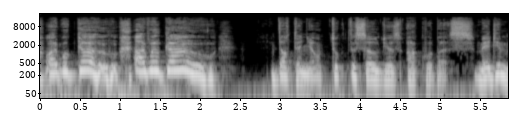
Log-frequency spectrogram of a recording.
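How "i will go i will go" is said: high, loud, frantic surrender; terrified cry. A narrator's reading. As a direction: give in desperately, stretching the last cry. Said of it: "by force of terror".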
